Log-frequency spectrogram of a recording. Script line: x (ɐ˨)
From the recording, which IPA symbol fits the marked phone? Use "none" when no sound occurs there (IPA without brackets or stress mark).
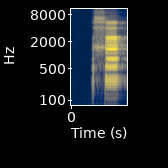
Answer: ɐ˦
